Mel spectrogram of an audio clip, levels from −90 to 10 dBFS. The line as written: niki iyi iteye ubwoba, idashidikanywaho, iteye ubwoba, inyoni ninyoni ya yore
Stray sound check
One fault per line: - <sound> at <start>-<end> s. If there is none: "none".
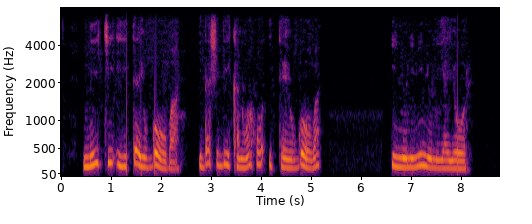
none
